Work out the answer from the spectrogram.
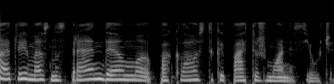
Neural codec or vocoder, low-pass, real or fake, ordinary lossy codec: none; 7.2 kHz; real; MP3, 64 kbps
